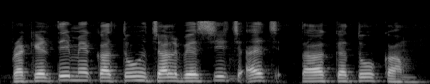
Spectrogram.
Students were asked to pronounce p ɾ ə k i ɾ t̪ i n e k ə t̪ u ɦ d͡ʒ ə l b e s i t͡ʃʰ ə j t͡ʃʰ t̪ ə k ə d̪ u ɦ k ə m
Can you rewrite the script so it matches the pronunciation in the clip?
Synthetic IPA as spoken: p ɾ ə k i ɾ t̪ i m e k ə t̪ u ɦ d͡ʒ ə l b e s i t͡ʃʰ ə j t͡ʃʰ t̪ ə k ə t̪ u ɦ k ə m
